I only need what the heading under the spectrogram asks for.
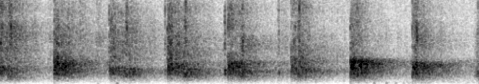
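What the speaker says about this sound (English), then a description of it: "A big round of applause for Saroj." Clapping at a FinTech conference session in Dubai, heard as a series of separated bursts of hand claps, roughly rhythmic, each rising and fading quickly, moderately loud in a hall with no talk over it.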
